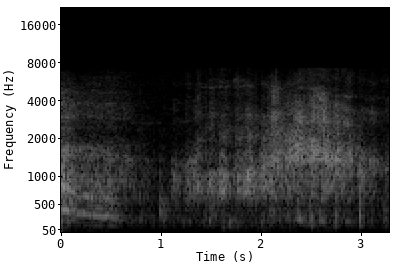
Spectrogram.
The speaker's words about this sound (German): Gut, atme voll ein und aus.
